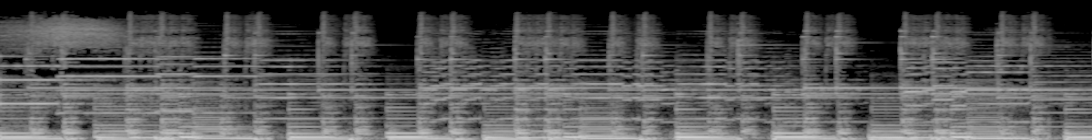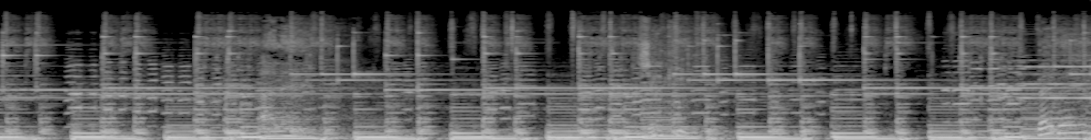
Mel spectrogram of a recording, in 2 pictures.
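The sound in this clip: Bells jingle in a steady, rhythmic pattern over a regular, low, pulsing beat, bright tinkling repeating loudly and evenly throughout.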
